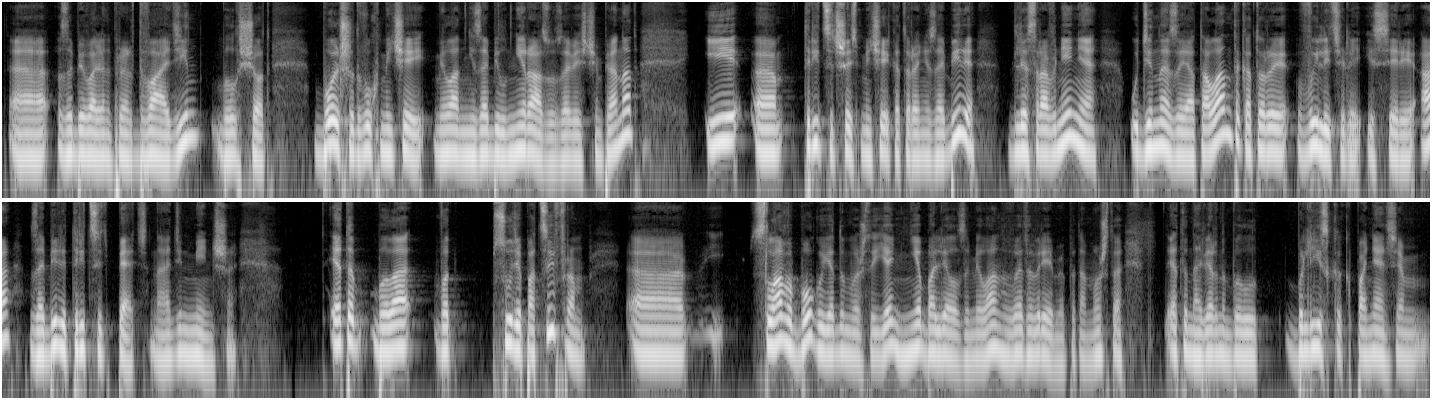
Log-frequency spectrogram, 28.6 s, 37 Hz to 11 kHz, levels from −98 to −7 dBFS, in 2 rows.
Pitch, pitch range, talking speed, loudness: 135 Hz, 125-150 Hz, 140 wpm, -24 LUFS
